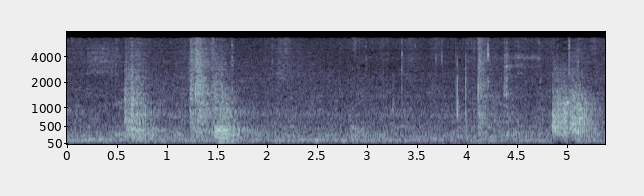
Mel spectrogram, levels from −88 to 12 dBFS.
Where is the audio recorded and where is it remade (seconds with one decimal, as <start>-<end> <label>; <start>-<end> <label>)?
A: 0.0-5.4 remade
